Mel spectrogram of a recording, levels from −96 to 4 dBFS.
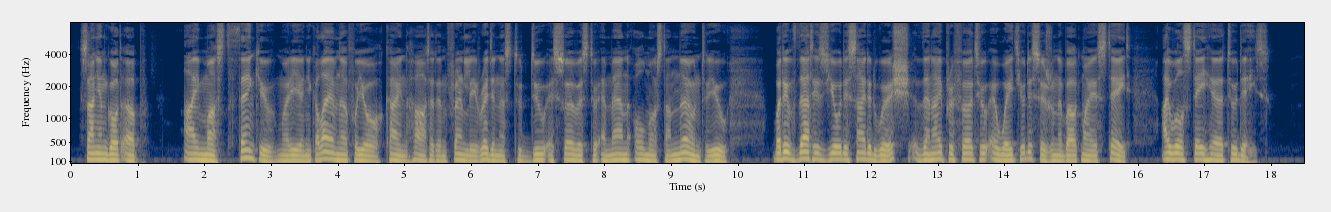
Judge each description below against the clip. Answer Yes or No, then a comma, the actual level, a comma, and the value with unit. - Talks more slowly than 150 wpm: No, average, 155 wpm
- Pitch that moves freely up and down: No, average, 2.9 semitones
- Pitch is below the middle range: Yes, low, 120 Hz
